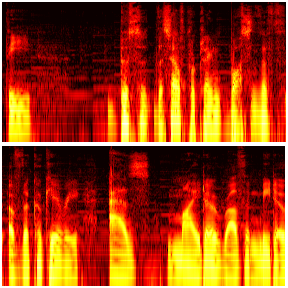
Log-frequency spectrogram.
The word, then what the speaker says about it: Kokiri: self-proclaimed boss of the Kokiri as Mido rather than Mido, because as a child I didn't know that Japanese was a thing. Well, I kind of did. I mispronounced Kokiri as Kokairi, and so if I lapse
